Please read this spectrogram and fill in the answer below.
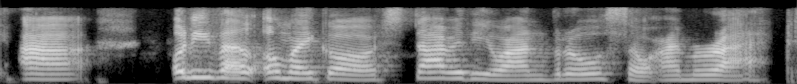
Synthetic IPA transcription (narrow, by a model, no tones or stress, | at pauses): a | ɔnivɛlˠʔowmajɡɔʃd̥avɪðɪwanvɾoːθɔʔajmrɛk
